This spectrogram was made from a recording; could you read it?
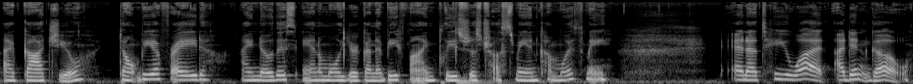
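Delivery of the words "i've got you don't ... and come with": acted earnest, compassionate voice. Retelling what a man said to the hesitant speaker, retelling an earnest compassionate voice. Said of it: "in the most earnest and compassionate voice".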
